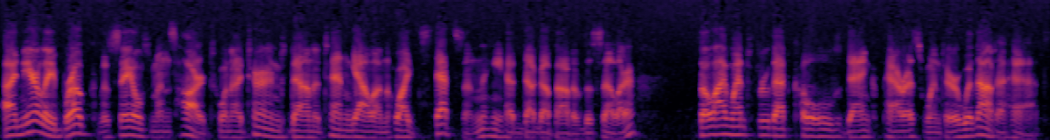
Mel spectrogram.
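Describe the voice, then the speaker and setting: A man narrating a humorous literary essay in a measured, expressive, dryly delivered storytelling style. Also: lowish voice, no echo, dull audio. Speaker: audiobook reader.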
